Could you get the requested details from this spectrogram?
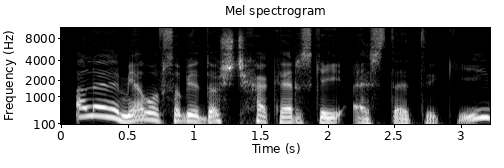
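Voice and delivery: ordinary delivery

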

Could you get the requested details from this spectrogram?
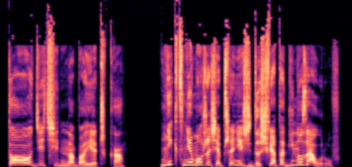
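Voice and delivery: put-on high, loud voice of a girl; scornful calling out. A narrator's reading. Classmate dismisses Julka's story, calling out. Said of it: "jakaś dziewczyna zawołała".

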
